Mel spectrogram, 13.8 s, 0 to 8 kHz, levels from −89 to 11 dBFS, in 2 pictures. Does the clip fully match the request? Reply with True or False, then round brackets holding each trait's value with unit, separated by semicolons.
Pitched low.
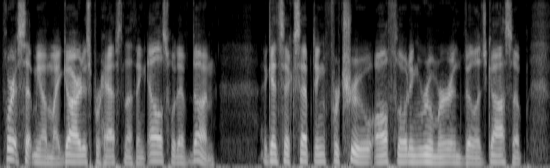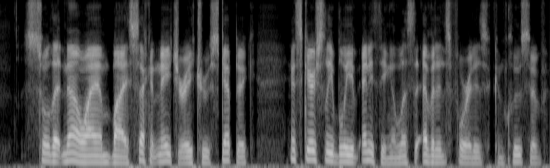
True (120 Hz)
